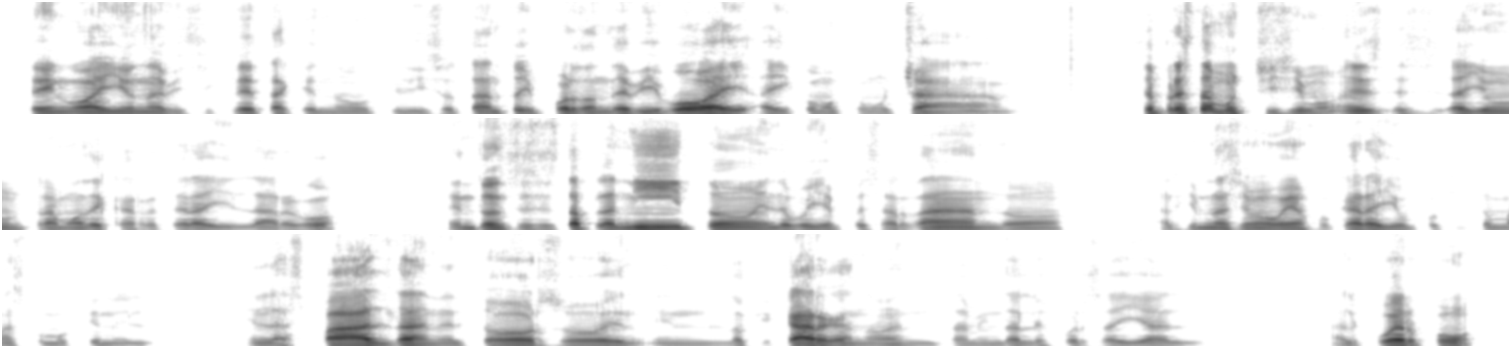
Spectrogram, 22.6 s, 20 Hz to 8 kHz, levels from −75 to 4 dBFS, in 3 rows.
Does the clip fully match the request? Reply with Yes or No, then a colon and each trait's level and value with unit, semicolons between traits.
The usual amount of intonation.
No: narrow, 2.3 semitones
